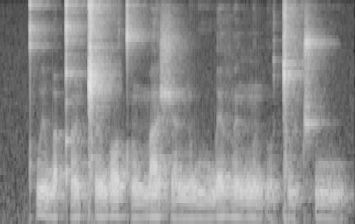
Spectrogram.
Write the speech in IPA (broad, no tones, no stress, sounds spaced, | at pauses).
kʷʰ ɪ w ə qʼ ɛ̃ ǁ ə̃ w ɔ tʼ õ m a ʃ a ŋ ə̃ w u w ɛ v ɛ̃ ŋʷ ə̃ ɠ o ǀ u t͡ʃʼ u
